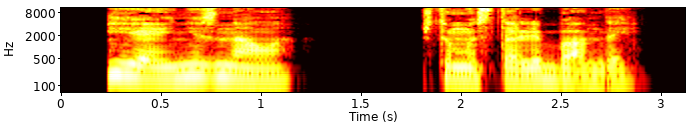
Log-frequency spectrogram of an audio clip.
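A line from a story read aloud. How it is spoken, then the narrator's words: Grumbled. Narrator (Russian): проворчала Кензи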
